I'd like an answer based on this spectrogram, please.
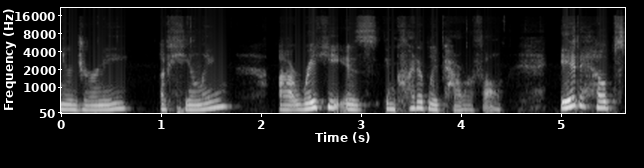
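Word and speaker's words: Reiki: NLP I think that is so awesome uh raik Master can you explain and and I know I mispronounced the word uh my wife is a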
